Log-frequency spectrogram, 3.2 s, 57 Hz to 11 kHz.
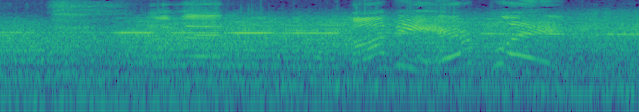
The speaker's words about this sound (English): And then when my kid said, Mommy, airplane. Oh. I was like, wow, that's a really close one. And then 3 minutes later, Mommy, airplane.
